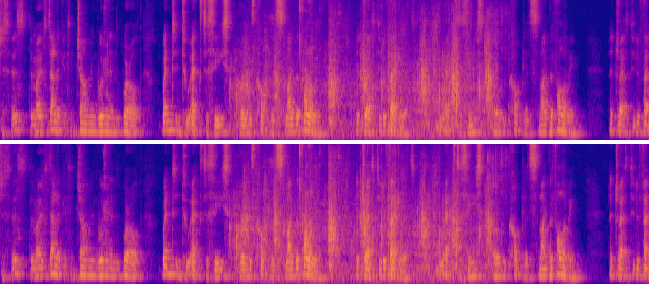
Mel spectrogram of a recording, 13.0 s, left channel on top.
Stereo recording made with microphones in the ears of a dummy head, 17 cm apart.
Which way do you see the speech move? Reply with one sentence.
You can hear the speech travel towards the right.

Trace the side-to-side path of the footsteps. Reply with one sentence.
You can hear the footsteps move from right to left.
